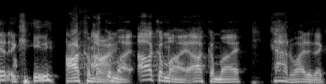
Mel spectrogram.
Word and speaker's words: Akamai: he was the co-founder of a company called akimi akimi is that how you say it akamai akamai god why did that come off right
